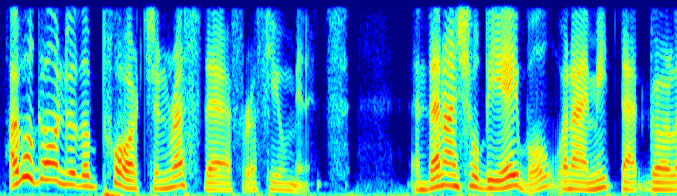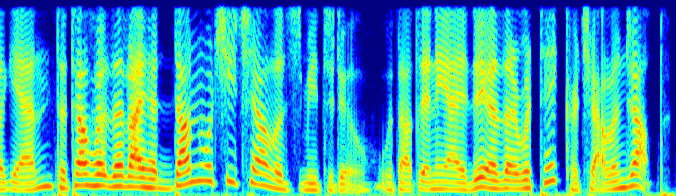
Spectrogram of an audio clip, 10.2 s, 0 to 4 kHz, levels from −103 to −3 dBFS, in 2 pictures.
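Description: No technical faults are audible.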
